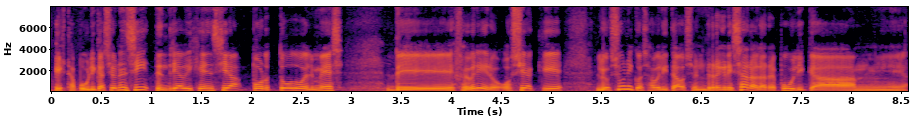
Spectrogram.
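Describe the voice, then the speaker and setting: Male field reporter in his 30s, fairly high voice, halting live report on a handheld mic outdoors. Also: darkish tone. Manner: hesitant, many fillers and restarts. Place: outdoors at a border crossing at night.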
